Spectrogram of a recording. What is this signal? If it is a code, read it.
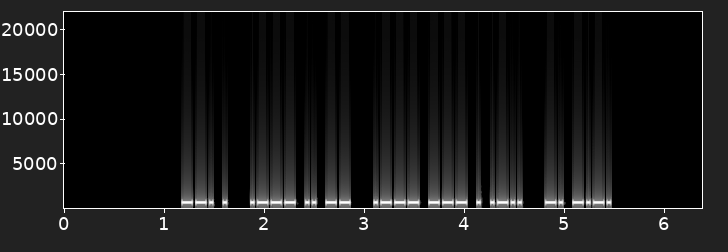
Morse code, heard as a keyed tone, about 36 wpm, 700 Hz. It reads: GE JIM JOEL NC
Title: K1USN SST QSO Practice - 35wpm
